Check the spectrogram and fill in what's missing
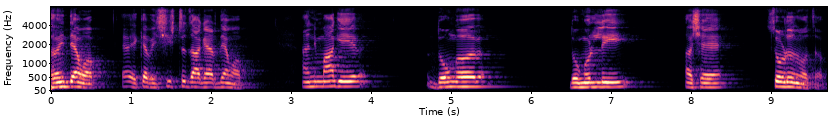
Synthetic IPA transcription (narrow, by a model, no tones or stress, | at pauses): ə̃j̃d̪ãʋap̚ekaʋiɕiʂʈʰəd͡zaɡjaɾd̪ãʋap̚ | animaɡeɾ | d̪oŋɡəɾ | d̪oŋɡulːi | əɕẽ | soɽuːnʋət͡sa̰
